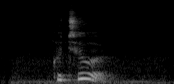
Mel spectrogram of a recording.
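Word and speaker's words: couture: कुटूर, fashionable कपड़ों का निर्माण, कुटूर, कुटूर।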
